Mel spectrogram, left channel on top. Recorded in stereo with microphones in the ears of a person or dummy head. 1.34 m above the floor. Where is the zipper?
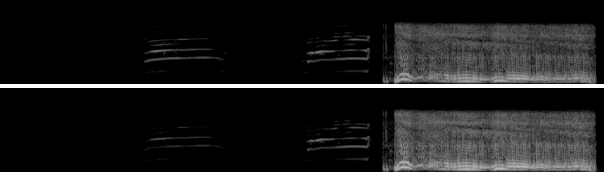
5° right (ahead or behind).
